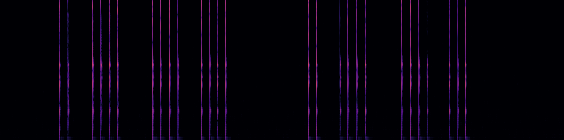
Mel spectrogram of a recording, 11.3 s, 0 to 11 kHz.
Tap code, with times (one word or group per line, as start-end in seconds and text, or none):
1.2-4.6 IT
6.2-9.4 IS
